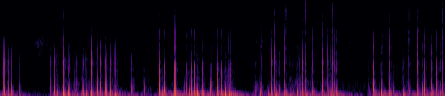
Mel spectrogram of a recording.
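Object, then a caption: Faux leather folding tablet cover. Long nails on both hands tap and lightly scratch a thin, hollow-backed black folding faux leather iPad cover lying flat. Bursts of quick, soft, low, hollow tapping, layered with faint scratching, come in clusters separated by brief silent pauses.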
